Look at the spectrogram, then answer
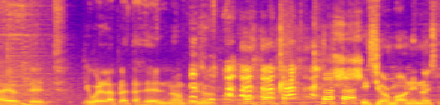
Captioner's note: laughter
